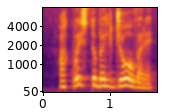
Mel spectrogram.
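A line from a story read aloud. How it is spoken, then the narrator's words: Ladies exclaiming together. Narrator (Italian): esclamarono le dame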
